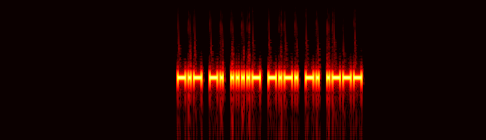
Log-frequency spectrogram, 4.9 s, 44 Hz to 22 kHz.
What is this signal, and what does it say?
Morse code, heard as a keyed tone, about 46 wpm, 700 Hz. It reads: KN4CNJ
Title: USA Call Signs - 6 Characters - 45wpm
